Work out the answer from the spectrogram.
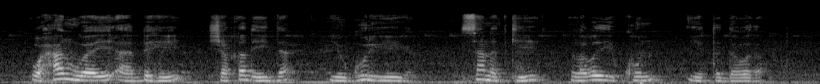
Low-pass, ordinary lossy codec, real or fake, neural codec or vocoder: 10.8 kHz; none; real; none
